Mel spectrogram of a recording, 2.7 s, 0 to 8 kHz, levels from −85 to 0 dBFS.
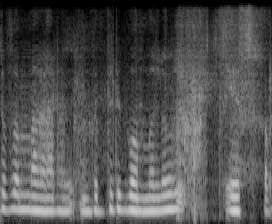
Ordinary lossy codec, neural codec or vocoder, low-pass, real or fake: none; codec, 16 kHz, 0.8 kbps, ZipCodec; 7.2 kHz; fake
